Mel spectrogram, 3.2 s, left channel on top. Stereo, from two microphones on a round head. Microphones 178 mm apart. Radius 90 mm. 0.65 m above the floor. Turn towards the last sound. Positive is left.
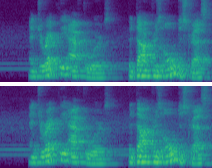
turn(degrees=25)  # may be behind; listen again after turning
